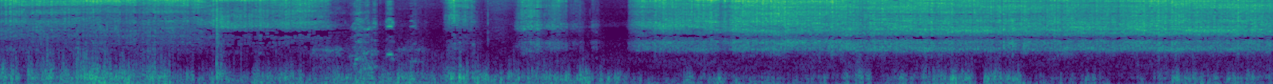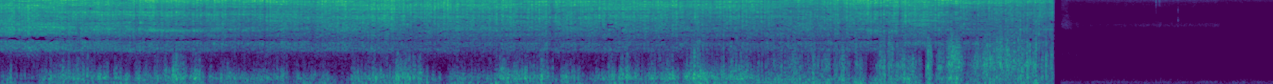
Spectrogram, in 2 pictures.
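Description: Wind buffeting the microphone, with a faint, steady high whine under it from the small geared motor of a solar-powered toy robot running in sunlight. The sound cuts off suddenly near the end.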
